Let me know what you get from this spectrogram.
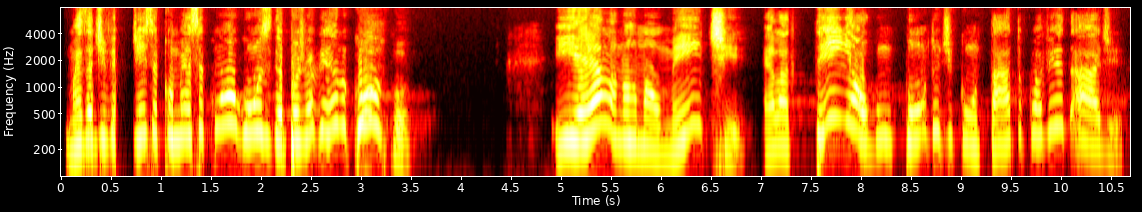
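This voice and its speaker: Warm-voiced Brazilian man teaching scripture. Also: very high voice, big pitch swings, big-room sound. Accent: Brazilian Portuguese. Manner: reads scripture slowly, then explains with asides and light humor. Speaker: Bible study teacher. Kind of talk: conversational Bible study teaching. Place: church.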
